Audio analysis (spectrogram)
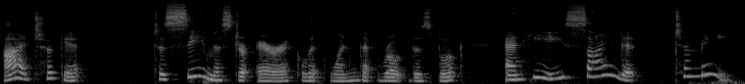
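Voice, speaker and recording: Very slow, animated woman teacher reading. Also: fairly high pitch. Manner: animated, gasps and quizzes children. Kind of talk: children's story read-aloud.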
